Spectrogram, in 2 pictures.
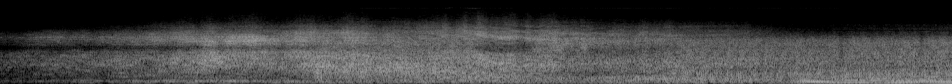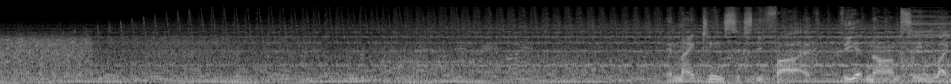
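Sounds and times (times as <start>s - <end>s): aircraft engine roar: 0.0s - 19.0s.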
